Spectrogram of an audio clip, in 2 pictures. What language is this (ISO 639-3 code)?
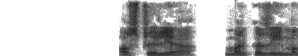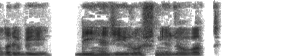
snd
